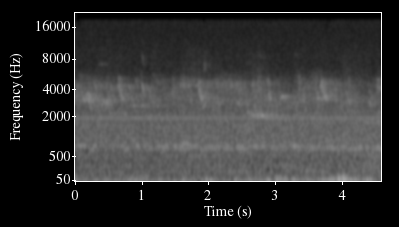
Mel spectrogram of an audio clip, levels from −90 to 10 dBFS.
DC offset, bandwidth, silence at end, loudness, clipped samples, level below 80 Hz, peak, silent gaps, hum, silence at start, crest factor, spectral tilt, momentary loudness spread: under 0.1%; 19 kHz; 0 s; -32 LUFS; under 0.1%; -40 dBFS; -18 dBFS; none; none; 0 s; 14 dB; -2.5 dB/octave; 3 LU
